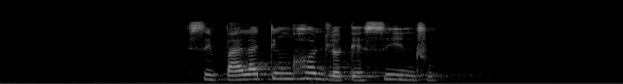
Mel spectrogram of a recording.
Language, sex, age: Swati, female, 26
